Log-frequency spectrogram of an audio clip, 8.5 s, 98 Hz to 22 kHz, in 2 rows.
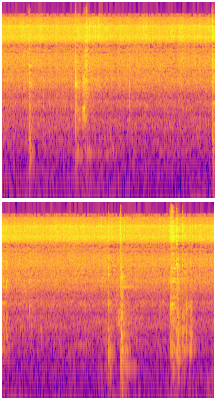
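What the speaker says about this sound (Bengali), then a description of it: "মাছের ঝাল রেডি। আর 2 মিনিট ফুটবে" Spicy Bengali fish curry simmering in a pan, a steady sizzle and bubble with occasional scraping strokes of a spoon stirring, close and alone without any voices.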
